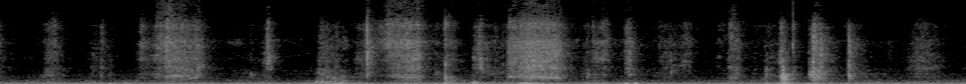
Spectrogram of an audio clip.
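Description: Quiet room with a steady low hum, under faint rustling and a few soft knocks as a person moves about and handles things at a table.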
